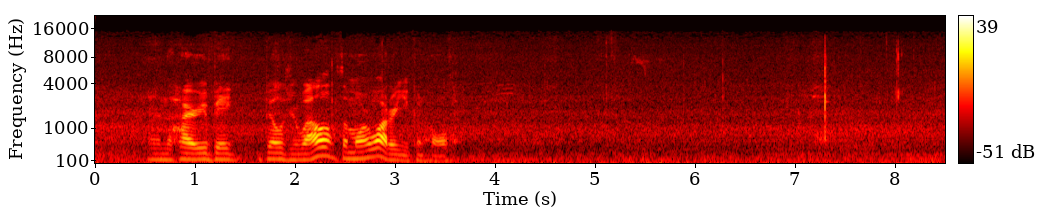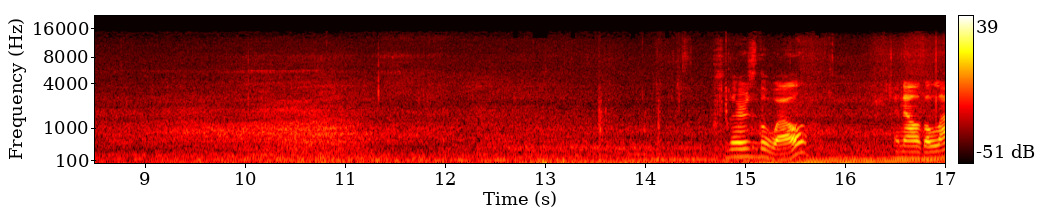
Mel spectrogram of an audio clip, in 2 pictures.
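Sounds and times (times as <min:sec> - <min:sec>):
car passing: 0:06.8 - 0:17.0.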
